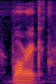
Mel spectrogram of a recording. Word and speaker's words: Warwick: That sounds a cool name, Warwick. Warwick. Because that's how it looks like it's spelled, but it's actually pronounced Warwick.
